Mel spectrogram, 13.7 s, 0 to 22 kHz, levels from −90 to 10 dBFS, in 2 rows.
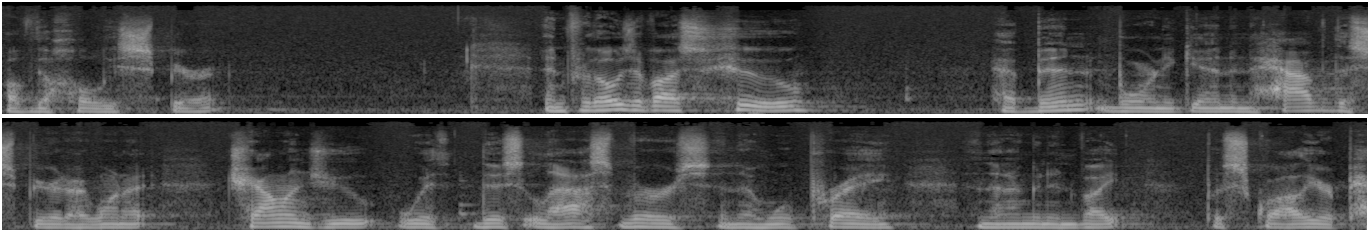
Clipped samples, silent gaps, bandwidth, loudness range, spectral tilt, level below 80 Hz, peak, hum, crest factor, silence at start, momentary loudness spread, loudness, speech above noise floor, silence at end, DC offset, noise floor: under 0.1%; none; 19 kHz; 3 LU; -3.5 dB/octave; -60 dBFS; -8 dBFS; none; 22 dB; 0 s; 18 LU; -27 LUFS; 23 dB; 0 s; under 0.1%; -51 dBFS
